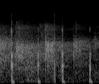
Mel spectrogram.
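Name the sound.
audience applause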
